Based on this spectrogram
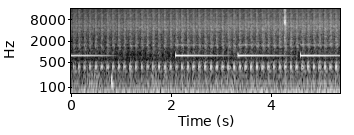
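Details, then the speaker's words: Dodge Challenger that stopped while driving: steady starter churn about six beats a second for several seconds with repeating dash chime, never catching; long crank, no start, suspected lack of fuel pressure from fuel pump, not confirmed. "All right, so y'all saw that long crank time, ladies and gentlemen. That sounds like a lack of fuel presence."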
